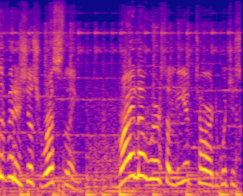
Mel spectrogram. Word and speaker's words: Rila: name is clearly european her name is spelled rila but is pronounced ryla her last name means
